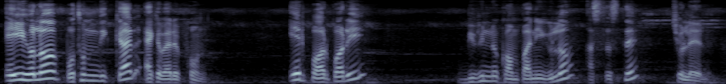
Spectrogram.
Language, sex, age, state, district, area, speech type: Bengali, male, 30-45, West Bengal, Howrah, urban, spontaneous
